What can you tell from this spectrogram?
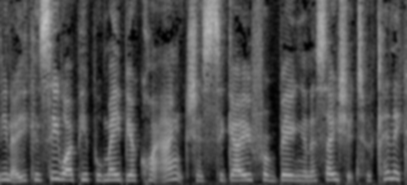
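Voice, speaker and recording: A woman's animated, fairly high voice in a southern English accent, fairly quick, with a dry, close sound and no echo. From Surrey, England. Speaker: osteopath and podcast host. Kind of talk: casual chat.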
